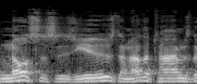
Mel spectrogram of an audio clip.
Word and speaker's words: gnosis: Gnosis is the way it's pronounced in Greek. Notice the G is in there.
